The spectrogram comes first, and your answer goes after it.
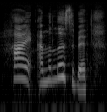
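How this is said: The greeting sounds lively and enthusiastic.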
